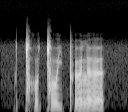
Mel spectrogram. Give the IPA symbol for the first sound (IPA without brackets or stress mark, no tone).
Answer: ǀʰ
